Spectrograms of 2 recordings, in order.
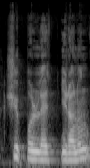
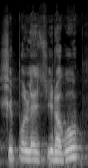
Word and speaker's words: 쉿볼렛: 그런데 그 과정에서 동족이다 보니 누가 어느 지파 사람인지 가리기 힘들기 때문에 에브라임 사람들이 발음하지 못하는 쉿볼렛이라는 단어로 에브라임 사람을 가려냈습니다.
